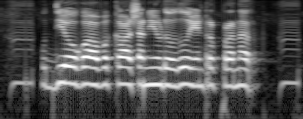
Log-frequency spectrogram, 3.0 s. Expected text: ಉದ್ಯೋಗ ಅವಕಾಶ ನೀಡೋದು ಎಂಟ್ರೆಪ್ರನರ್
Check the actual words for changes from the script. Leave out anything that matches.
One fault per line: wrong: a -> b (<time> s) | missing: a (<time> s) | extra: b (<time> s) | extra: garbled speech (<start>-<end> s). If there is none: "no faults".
no faults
